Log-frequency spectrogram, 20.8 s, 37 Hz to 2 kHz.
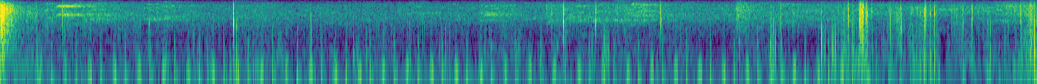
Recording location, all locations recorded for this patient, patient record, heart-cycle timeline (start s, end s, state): tricuspid valve (TV)
aortic valve (AV)+pulmonary valve (PV)+tricuspid valve (TV)+mitral valve (MV)
#Age: nan
#Sex: Female
#Height: nan
#Weight: nan
#Pregnancy status: True
#Murmur: Absent
#Murmur locations: nan
#Most audible location: nan
#Systolic murmur timing: nan
#Systolic murmur shape: nan
#Systolic murmur grading: nan
#Systolic murmur pitch: nan
#Systolic murmur quality: nan
#Diastolic murmur timing: nan
#Diastolic murmur shape: nan
#Diastolic murmur grading: nan
#Diastolic murmur pitch: nan
#Diastolic murmur quality: nan
#Outcome: Normal
#Campaign: 2015 screening campaign
0.00	1.54	unannotated
1.54	1.56	S2
1.56	1.74	diastole
1.74	1.88	S1
1.88	1.97	systole
1.97	2.08	S2
2.08	2.25	diastole
2.25	2.38	S1
2.38	2.46	systole
2.46	2.58	S2
2.58	2.76	diastole
2.76	2.88	S1
2.88	2.96	systole
2.96	3.10	S2
3.10	3.26	diastole
3.26	3.38	S1
3.38	3.46	systole
3.46	3.56	S2
3.56	3.72	diastole
3.72	3.86	S1
3.86	3.94	systole
3.94	4.06	S2
4.06	4.22	diastole
4.22	4.34	S1
4.34	4.44	systole
4.44	4.54	S2
4.54	4.68	diastole
4.68	4.84	S1
4.84	4.92	systole
4.92	5.04	S2
5.04	5.18	diastole
5.18	5.30	S1
5.30	5.42	systole
5.42	5.54	S2
5.54	5.70	diastole
5.70	5.80	S1
5.80	5.92	systole
5.92	6.02	S2
6.02	6.18	diastole
6.18	6.32	S1
6.32	6.40	systole
6.40	6.50	S2
6.50	6.66	diastole
6.66	6.80	S1
6.80	6.90	systole
6.90	7.00	S2
7.00	7.14	diastole
7.14	7.28	S1
7.28	7.36	systole
7.36	7.48	S2
7.48	7.64	diastole
7.64	7.78	S1
7.78	7.86	systole
7.86	7.98	S2
7.98	8.12	diastole
8.12	8.24	S1
8.24	8.34	systole
8.34	8.44	S2
8.44	8.60	diastole
8.60	8.72	S1
8.72	8.82	systole
8.82	8.96	S2
8.96	9.10	diastole
9.10	9.22	S1
9.22	9.30	systole
9.30	9.42	S2
9.42	9.56	diastole
9.56	20.75	unannotated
